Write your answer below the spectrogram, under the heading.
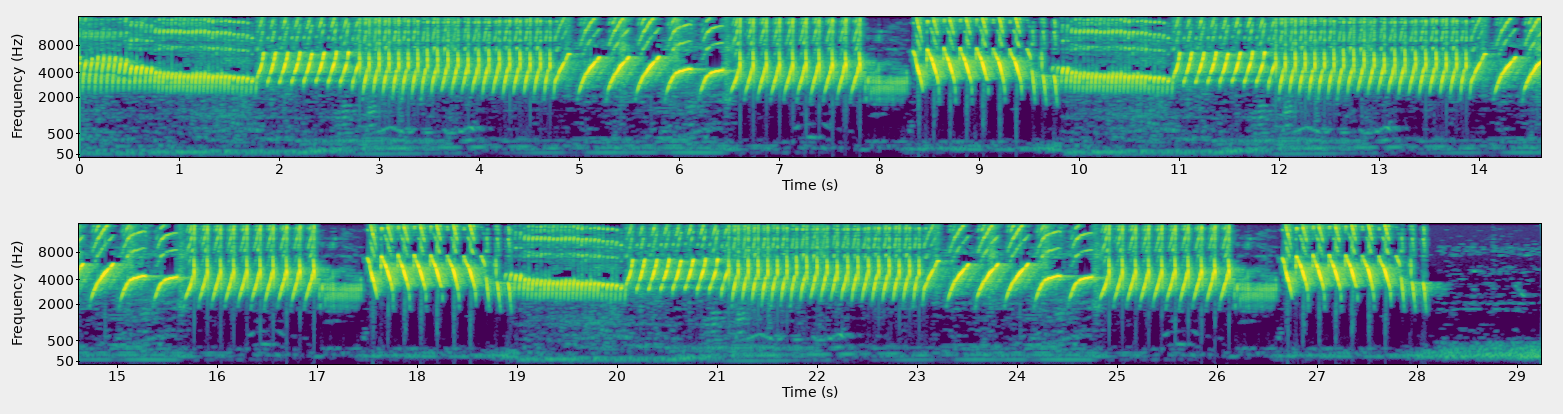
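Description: Canary song: loud, clear whistled notes and rapid trills, the same string of phrases repeating about every nine seconds, as in a looped lure recording meant to set caged canaries singing.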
